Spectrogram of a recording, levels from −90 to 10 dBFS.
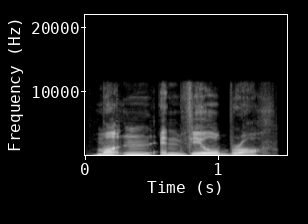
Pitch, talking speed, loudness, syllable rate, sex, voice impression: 155 Hz, 160 wpm, -15 LUFS, 3.8 syllables/s, male, masculine, slightly young, adult-like, slightly thick, slightly tensed, slightly weak, slightly dark, slightly hard, slightly clear, slightly fluent, cool, intellectual, very refreshing, sincere, calm, friendly, reassuring, slightly wild, slightly lively, kind, slightly modest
